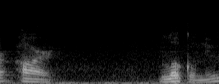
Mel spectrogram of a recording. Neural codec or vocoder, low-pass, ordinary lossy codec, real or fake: codec, 16 kHz, 0.4 kbps, LongCat-Audio-Codec; 7.2 kHz; AAC, 32 kbps; fake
